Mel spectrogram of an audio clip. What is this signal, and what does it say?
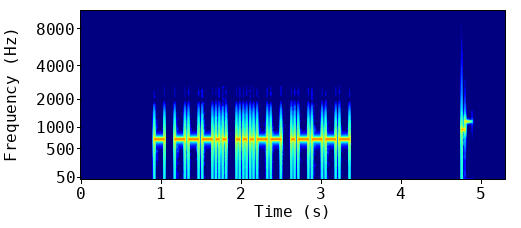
Morse code, heard as a keyed tone, about 28 wpm, 700 Hz. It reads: T831
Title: Numbers - Contest Style - 4-Digit 28wpm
